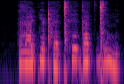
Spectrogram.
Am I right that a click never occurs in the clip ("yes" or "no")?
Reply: no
